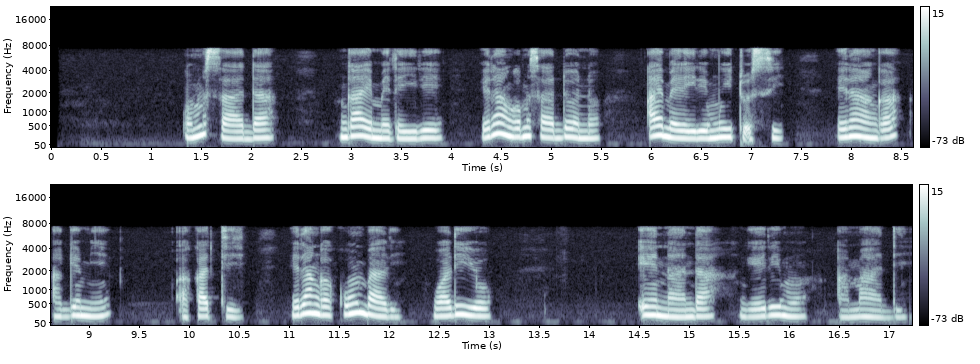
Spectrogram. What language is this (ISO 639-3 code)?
xog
